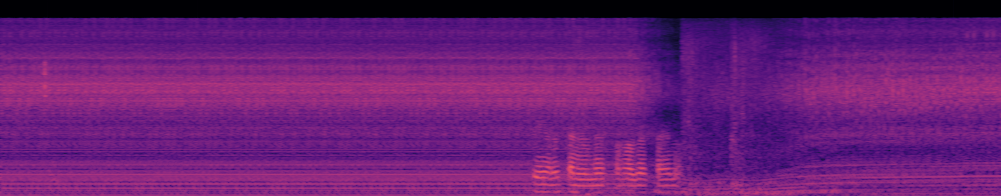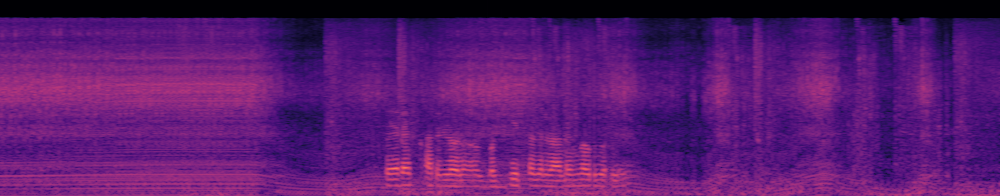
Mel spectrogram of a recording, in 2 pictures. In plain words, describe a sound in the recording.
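A small buggy engine drones and revs steadily.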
